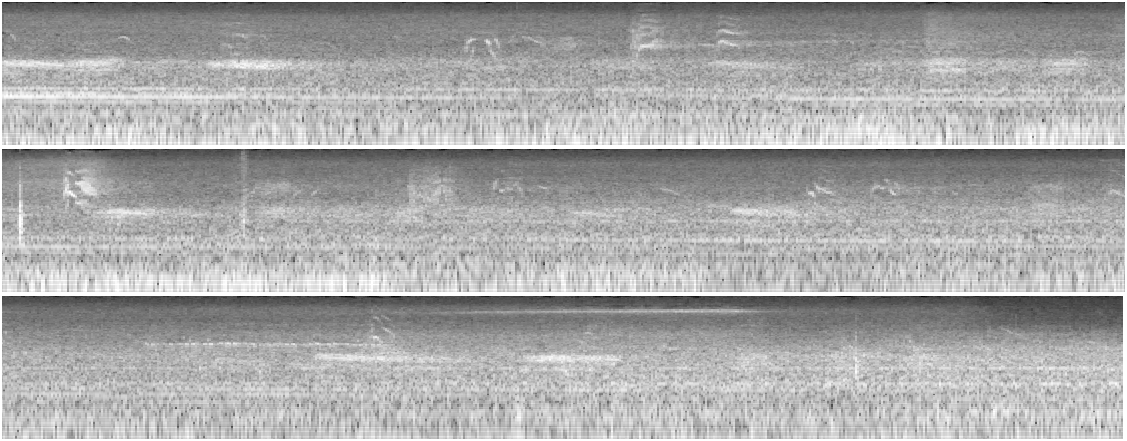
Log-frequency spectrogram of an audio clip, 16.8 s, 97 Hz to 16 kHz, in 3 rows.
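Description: Crows cawing again and again over the steady low hum of a slowly approaching WAP-4 electric locomotive, with one sharp click a little before the middle.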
